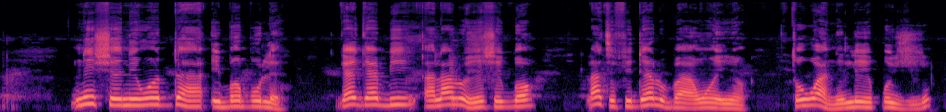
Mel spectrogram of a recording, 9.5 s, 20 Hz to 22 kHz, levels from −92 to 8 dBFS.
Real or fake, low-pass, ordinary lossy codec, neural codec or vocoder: real; none; none; none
